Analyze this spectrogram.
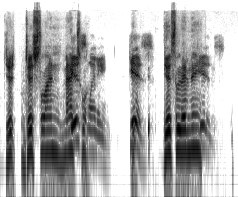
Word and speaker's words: Ghislaine: Ghislaine You also know what the had a guys found?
